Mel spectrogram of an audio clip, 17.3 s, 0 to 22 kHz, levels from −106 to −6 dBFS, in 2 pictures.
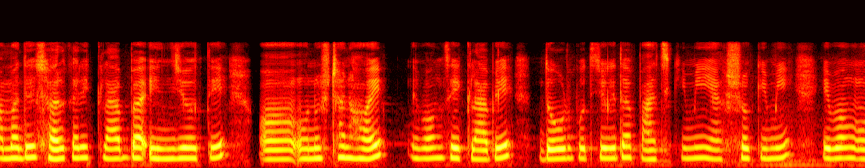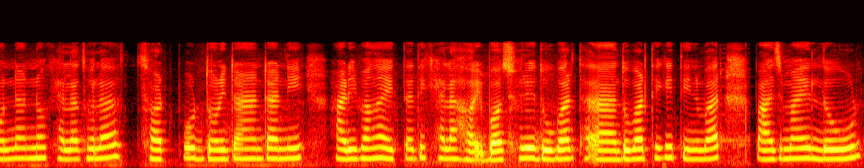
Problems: constant background noise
